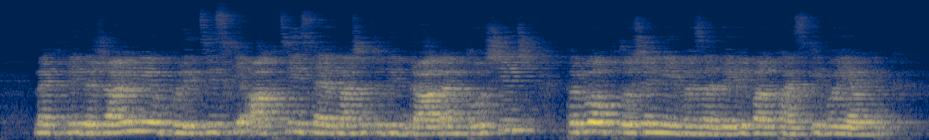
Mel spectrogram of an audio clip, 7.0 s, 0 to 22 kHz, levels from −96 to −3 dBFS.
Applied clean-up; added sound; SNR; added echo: none; none; none; reverberation time 0.7 s.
